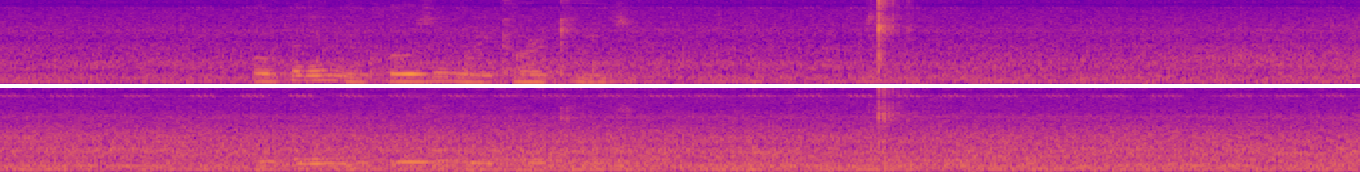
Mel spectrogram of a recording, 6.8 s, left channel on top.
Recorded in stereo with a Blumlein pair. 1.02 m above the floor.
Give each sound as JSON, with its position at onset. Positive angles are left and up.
{"t": 0.0, "sound": "an insect", "azimuth_deg": -30, "distance_m": 0.8}
{"t": 1.3, "sound": "keys jangling", "azimuth_deg": 25, "distance_m": 3.5}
